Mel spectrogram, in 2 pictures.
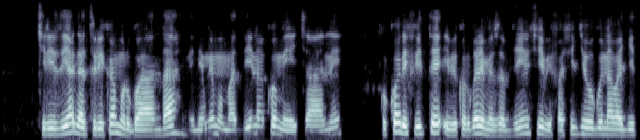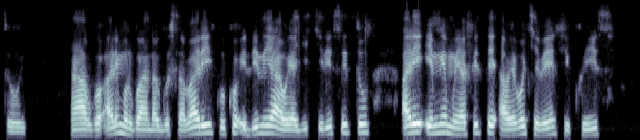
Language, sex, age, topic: Kinyarwanda, male, 18-24, education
